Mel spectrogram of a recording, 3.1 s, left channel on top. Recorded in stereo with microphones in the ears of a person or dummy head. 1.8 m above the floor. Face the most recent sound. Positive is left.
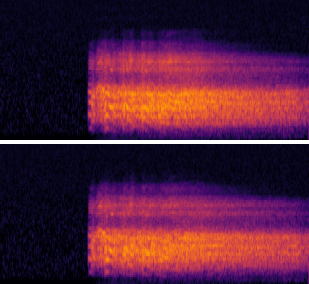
turn(degrees=45)  # may be behind; listen again after turning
